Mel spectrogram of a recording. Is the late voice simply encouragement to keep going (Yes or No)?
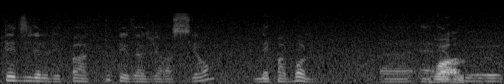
Yes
